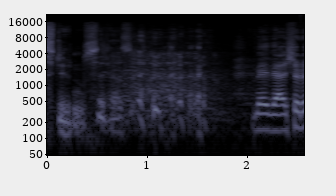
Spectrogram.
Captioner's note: laughter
